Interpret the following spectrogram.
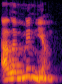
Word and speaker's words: aluminium: How do you say aluminum, Mr. Homer? I say it the correct way, Mr. Young. I say aluminium.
